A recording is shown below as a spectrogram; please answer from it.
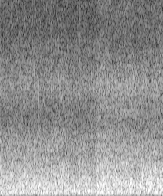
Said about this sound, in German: Mühsam kämpfen sich die Einsatzkräfte durchs Wasser.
